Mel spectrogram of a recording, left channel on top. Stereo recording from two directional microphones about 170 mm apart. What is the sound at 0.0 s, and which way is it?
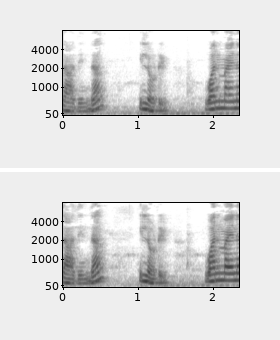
A woman's voice, 30° right (ahead or behind).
